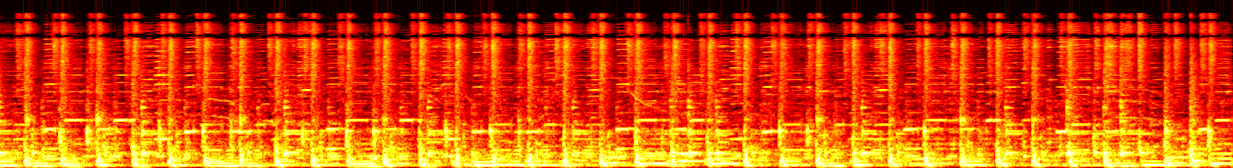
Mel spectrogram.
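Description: Live merengue típico played on a button accordion, a two-headed tambora drum and a scraped metal güira: the accordion runs a melody over a fast, steady beat of drum strokes and scraping.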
